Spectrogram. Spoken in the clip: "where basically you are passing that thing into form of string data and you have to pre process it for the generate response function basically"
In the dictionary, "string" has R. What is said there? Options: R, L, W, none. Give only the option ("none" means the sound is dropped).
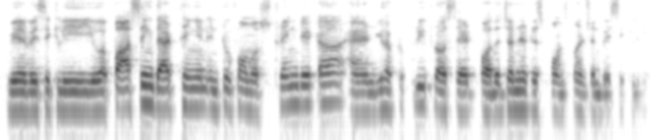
R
